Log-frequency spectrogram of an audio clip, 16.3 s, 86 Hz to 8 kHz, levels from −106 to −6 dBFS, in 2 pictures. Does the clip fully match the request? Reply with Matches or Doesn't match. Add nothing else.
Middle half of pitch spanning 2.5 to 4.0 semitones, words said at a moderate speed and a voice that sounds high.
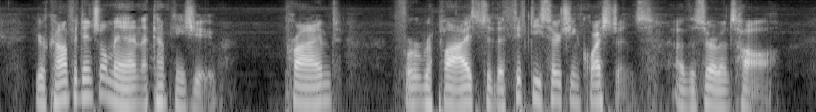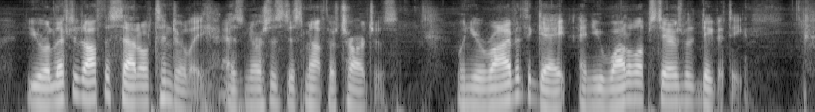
Doesn't match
